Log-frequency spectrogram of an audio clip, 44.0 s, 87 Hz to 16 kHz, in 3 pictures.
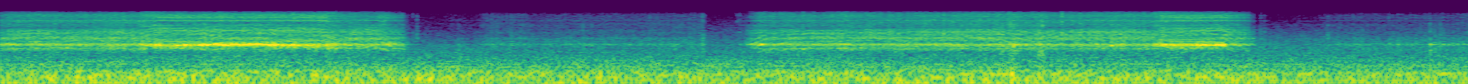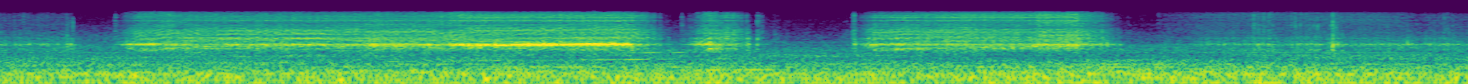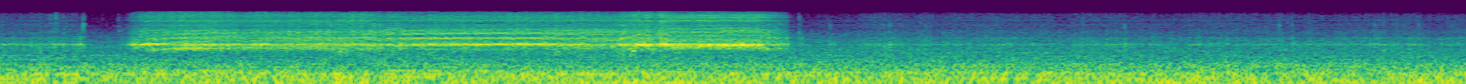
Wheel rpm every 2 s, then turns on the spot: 110, 100, 20, 30, 110, 110, 30, 20, 100, 110, 70, 40, 90, 10, 30, 70, 110, 110, 60, 20, 20, 20.
4-6 12-14 26-30 38-44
